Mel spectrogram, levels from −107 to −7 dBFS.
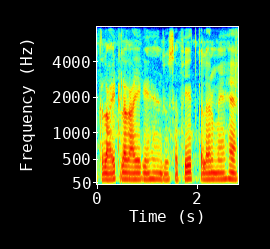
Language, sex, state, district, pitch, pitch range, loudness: Hindi, male, Jharkhand, Deoghar, 120 Hz, 115-125 Hz, -20 LUFS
